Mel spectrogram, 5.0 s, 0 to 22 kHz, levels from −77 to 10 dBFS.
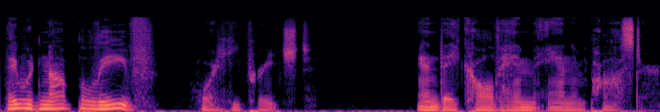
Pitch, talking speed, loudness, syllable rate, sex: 100 Hz, 155 wpm, -20 LUFS, 4.9 syllables/s, male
